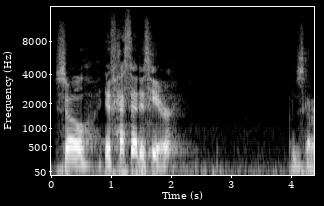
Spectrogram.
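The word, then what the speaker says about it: chesed (חסד): The Hebrew word is pronounced chesed. Chesed. We should all learn that word. It's a very, very powerful word, like the English word love. So let's try it. Ready? Chesed. That was actually quite good. The guttural is hard, right? Chesed. Not chesed, chesed. And the accent is on the first syllable, chesed.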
